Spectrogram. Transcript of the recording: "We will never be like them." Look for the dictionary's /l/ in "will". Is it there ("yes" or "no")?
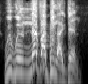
yes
